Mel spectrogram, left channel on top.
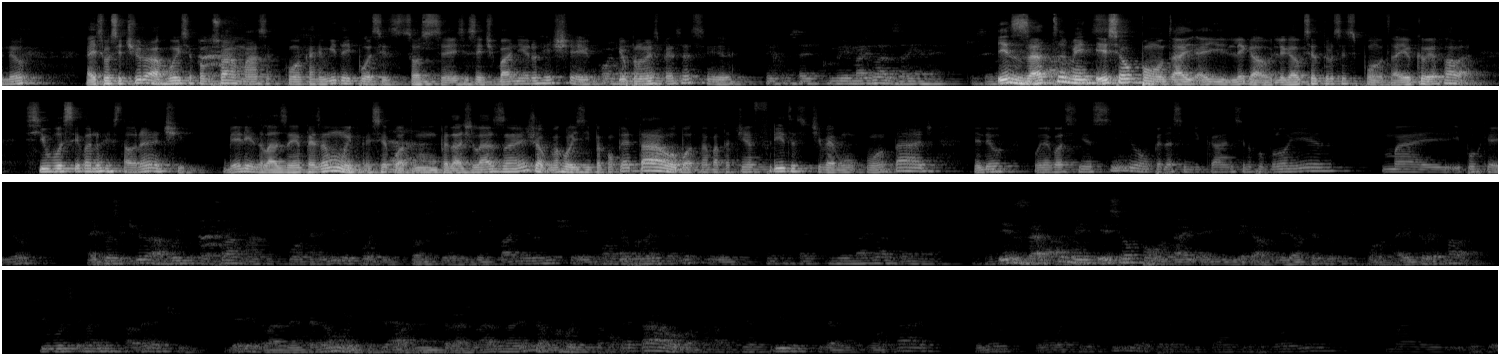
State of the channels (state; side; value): quieter; right; 21.1 dB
